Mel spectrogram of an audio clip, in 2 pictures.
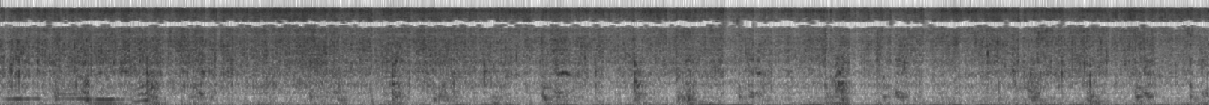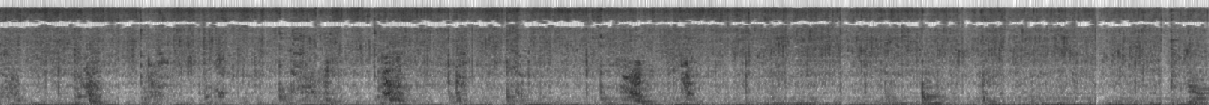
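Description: Sliced onions and bay leaves sizzling in hot oil in a kadai, stirred with a metal ladle that scrapes and clinks against the pan now and then, most often around the middle.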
